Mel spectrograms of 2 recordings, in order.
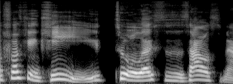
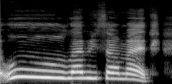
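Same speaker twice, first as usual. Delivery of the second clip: gushing; 9 semitones higher, slower than usual. Acted. Christina's gushing hug, acted quote.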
